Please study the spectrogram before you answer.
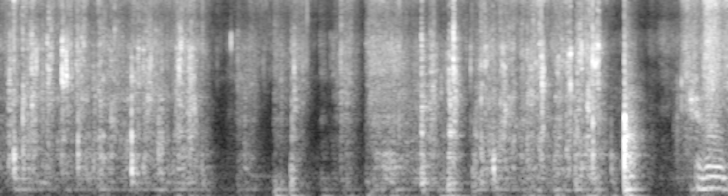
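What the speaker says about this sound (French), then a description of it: "Je vais remuer ainsi jusqu'à la pâte devient solide." A utensil stirs flour into a thick doughnut batter in a bowl, making soft, irregular scraping and squelching strokes with brief pauses. The sound is close and fairly quiet.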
